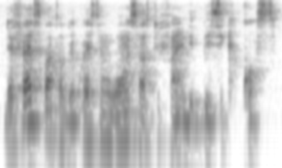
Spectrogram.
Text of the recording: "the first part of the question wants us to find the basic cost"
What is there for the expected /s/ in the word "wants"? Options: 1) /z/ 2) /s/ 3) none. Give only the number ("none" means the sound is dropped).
2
